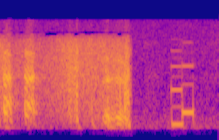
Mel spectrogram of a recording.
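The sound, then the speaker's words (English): Telephone dialing tones from a phone keypad: two short dual-tone beeps in quick succession, following a stretch of muffled, band-limited voice. “This phone won't let me dial the stupid number.”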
